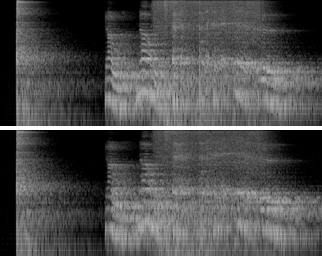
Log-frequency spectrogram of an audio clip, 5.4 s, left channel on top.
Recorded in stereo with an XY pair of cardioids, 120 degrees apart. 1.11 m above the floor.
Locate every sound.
0.3 s breaking glass: 5° left, 1.4 m
1.8 s a cough: 40° left, 1.5 m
